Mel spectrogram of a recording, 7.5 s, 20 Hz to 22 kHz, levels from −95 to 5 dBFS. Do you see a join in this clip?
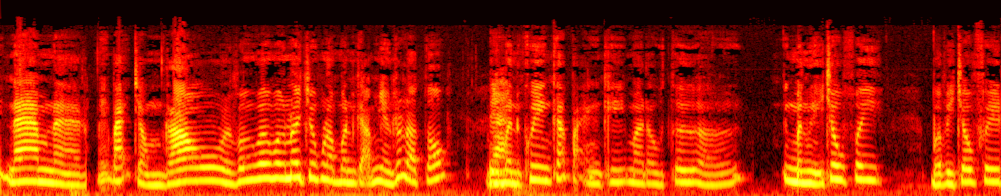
no; 0 cuts

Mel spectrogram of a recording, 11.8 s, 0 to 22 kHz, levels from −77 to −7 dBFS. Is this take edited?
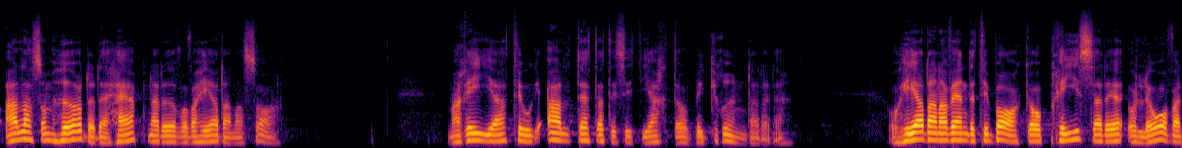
no; 0 cuts

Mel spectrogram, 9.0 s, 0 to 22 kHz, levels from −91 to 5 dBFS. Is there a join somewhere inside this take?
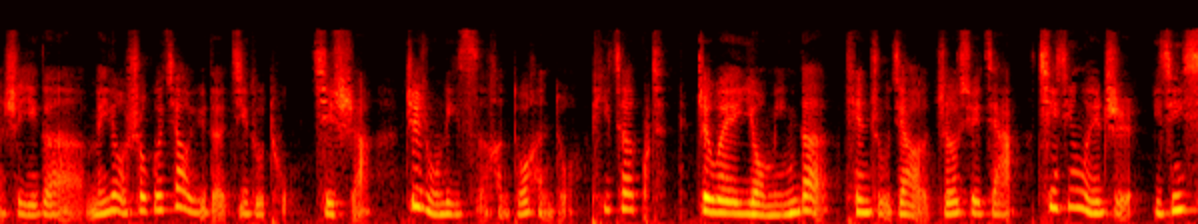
yes; 4 cuts; at 2.2 s, 4.4 s, 4.9 s, 7.7 s

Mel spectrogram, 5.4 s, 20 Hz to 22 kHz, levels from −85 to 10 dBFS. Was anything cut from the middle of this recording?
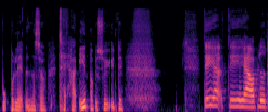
no; 0 cuts

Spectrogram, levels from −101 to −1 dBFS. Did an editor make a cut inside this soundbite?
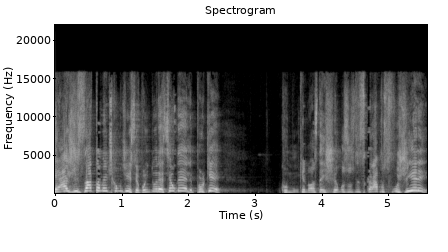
yes; 4 cuts; at 1.0 s, 1.8 s, 3.6 s, 4.5 s

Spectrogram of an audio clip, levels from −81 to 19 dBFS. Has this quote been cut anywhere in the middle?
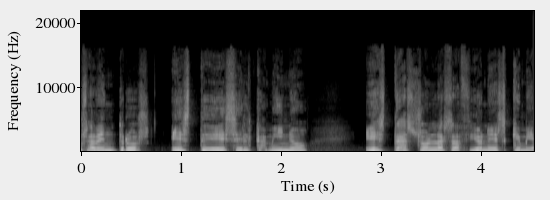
no; 0 cuts

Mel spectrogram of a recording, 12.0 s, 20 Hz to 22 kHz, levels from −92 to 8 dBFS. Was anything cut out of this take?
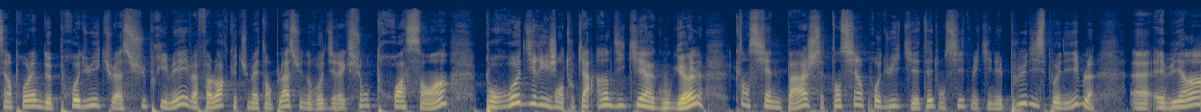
yes; 3 cuts; at 5.6 s, 7.4 s, 9.3 s

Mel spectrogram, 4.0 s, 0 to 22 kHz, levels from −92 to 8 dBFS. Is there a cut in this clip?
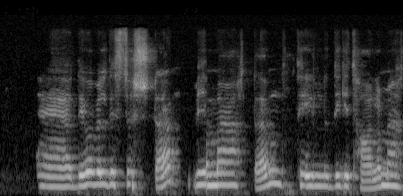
yes; 1 cut; at 2.1 s

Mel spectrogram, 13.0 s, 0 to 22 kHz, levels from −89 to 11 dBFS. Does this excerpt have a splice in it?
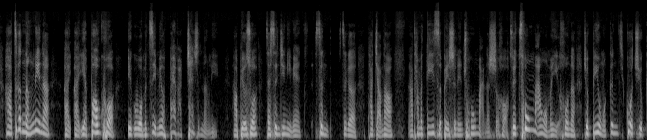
yes; 2 cuts; at 1.4 s, 10.2 s

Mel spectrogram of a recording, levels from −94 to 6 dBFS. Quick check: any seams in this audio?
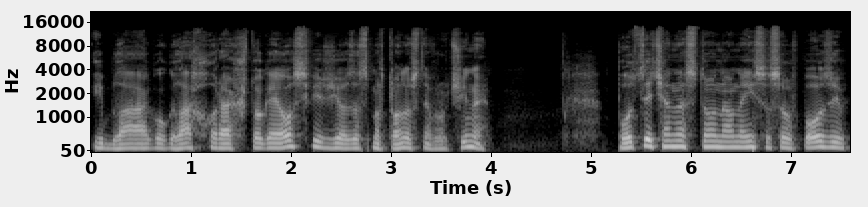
no; 0 cuts

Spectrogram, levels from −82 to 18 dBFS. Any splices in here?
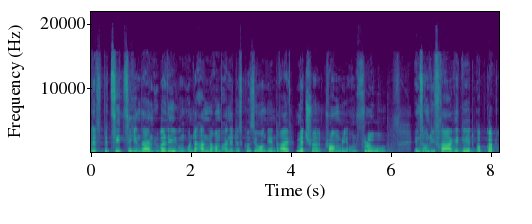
yes; 4 cuts; at 2.6 s, 3.5 s, 4.0 s, 6.6 s

